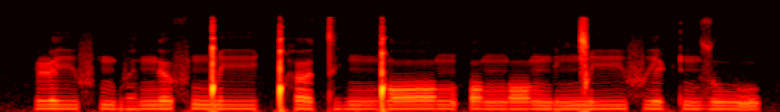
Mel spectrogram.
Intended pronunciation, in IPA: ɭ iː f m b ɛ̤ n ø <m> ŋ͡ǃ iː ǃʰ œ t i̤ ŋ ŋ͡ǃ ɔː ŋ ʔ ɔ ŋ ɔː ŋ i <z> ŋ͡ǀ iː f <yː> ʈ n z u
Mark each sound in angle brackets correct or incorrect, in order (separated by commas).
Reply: incorrect, incorrect, incorrect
